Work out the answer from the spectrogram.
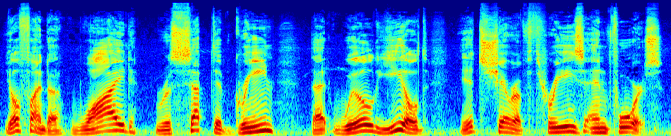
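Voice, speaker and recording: A man doing measured television-style golf commentary for a video game, with outdoor crowd ambience behind him. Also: mid-range voice, expressive, a little mellow.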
